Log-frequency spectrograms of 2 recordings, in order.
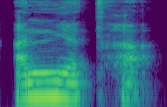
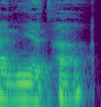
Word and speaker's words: अन्यथा: In terms of pronunciation, the last letter tha in the first word, it has to be aspirated, anyatha. Okay, anyatha. The rest of the letters are not aspirated, should be easy.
